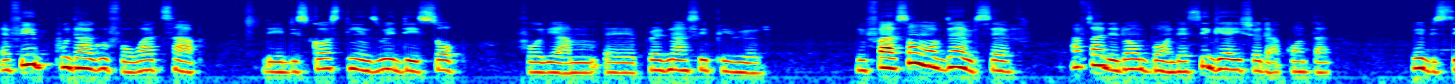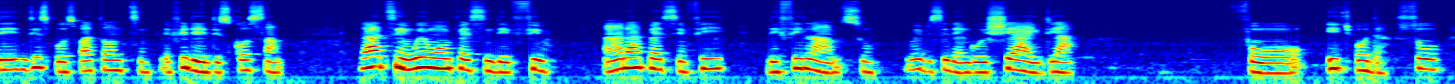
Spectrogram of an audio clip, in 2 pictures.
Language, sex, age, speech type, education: Nigerian Pidgin, female, 30-45, spontaneous, tertiary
